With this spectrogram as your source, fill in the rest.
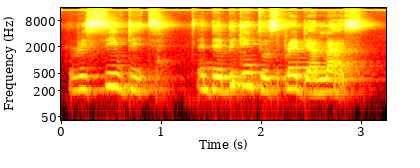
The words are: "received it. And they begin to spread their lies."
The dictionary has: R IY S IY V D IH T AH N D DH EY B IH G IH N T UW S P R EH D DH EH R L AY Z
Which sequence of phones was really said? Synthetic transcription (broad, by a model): R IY S IY V D IH T AH N D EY B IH G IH N T UW S P R EH D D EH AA L AY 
